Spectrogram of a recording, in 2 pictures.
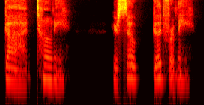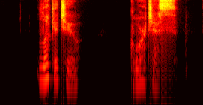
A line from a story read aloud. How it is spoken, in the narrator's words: Steve husked out, a raspy, scraping voice laced with pleasure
